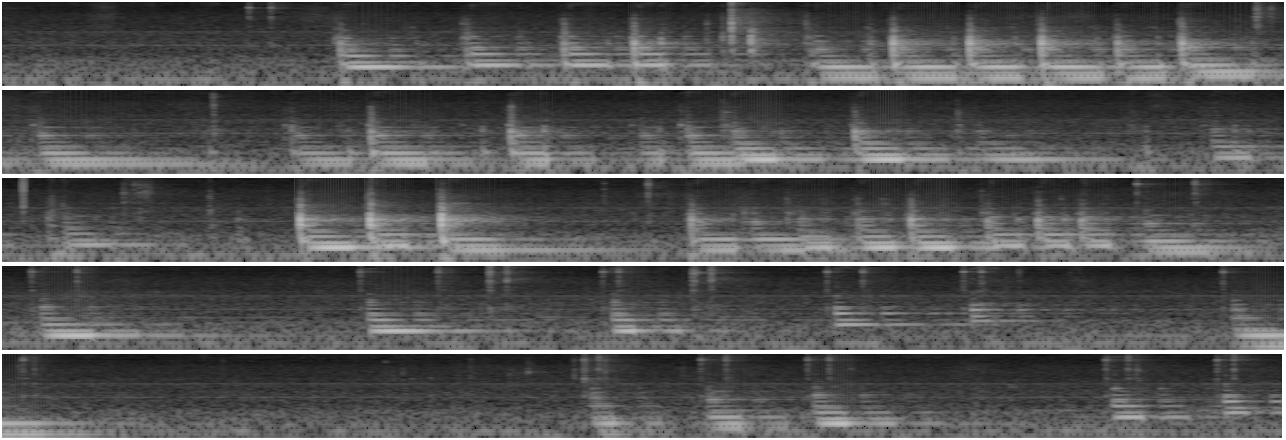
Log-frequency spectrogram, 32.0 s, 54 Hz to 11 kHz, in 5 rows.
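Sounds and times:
electronic keyboard low notes: 1.6 - 20.4, 21.0 - 26.4, 28.5 - 32.0.

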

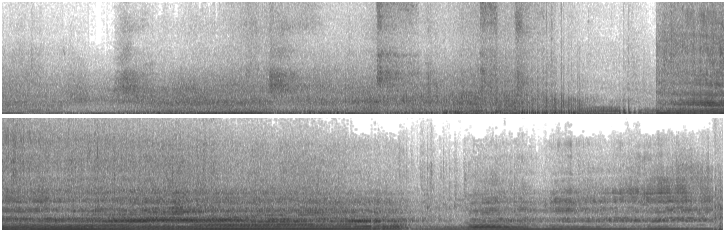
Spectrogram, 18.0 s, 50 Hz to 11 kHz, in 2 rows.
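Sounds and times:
high-revving rally car engine: 0.0 - 18.0
rally car engine revving: 0.0 - 18.0.

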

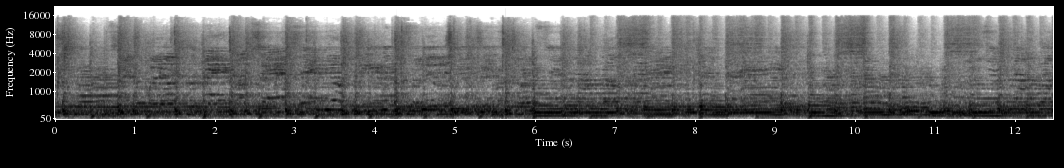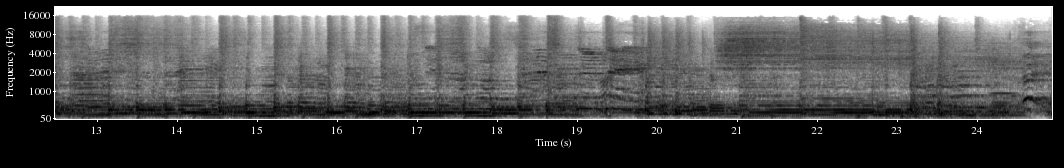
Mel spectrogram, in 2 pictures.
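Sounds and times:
drum kit steady beat: 0.0 - 24.9
electric bass: 0.0 - 24.9
electric guitar: 0.0 - 24.9
woman singing lead: 0.8 - 10.0, 11.2 - 15.0, 16.8 - 20.5.

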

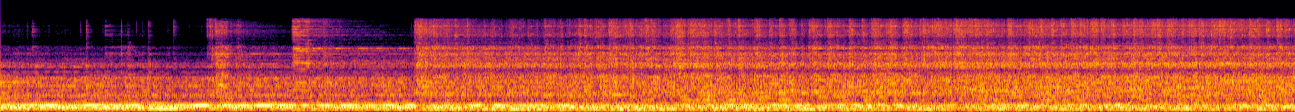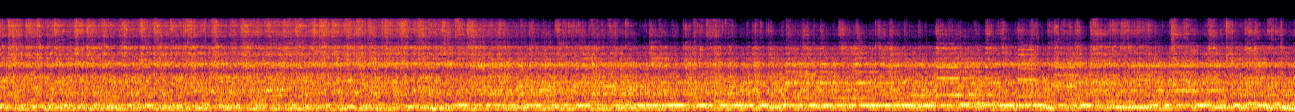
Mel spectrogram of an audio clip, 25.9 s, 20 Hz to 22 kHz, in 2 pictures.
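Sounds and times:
acoustic guitar fast picking: 4.1 - 25.9.

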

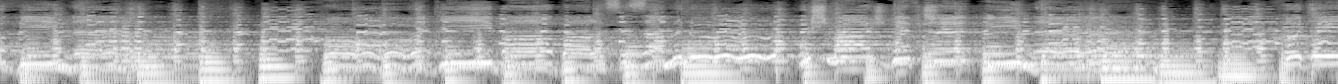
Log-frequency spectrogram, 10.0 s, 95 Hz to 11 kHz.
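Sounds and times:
rhythmic bass accompaniment: 0.0 - 10.0
wavering folk melody: 0.0 - 10.0.

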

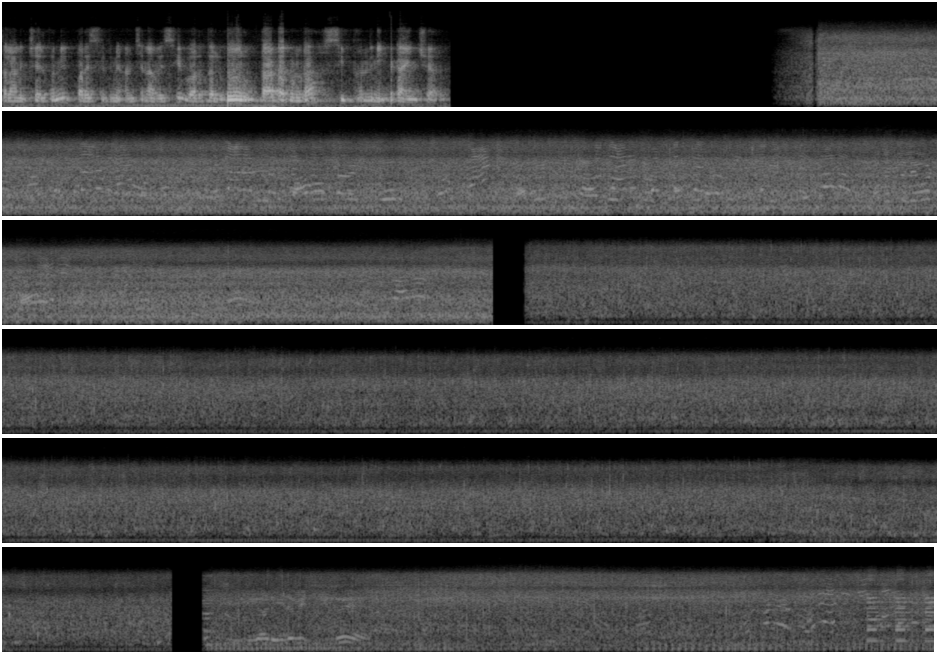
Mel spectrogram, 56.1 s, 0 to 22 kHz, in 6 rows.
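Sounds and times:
floodwater rushing: 7.8 - 56.0.

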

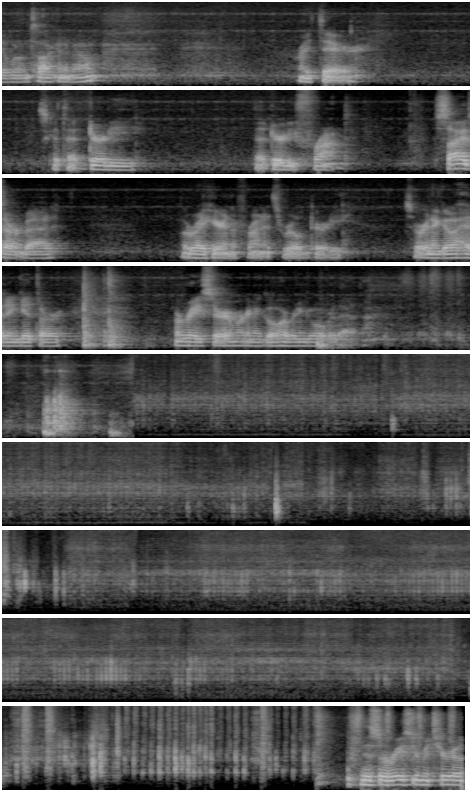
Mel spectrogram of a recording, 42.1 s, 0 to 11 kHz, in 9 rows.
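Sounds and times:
eraser rubbing on suede: 18.0 - 19.1, 36.3 - 42.0.

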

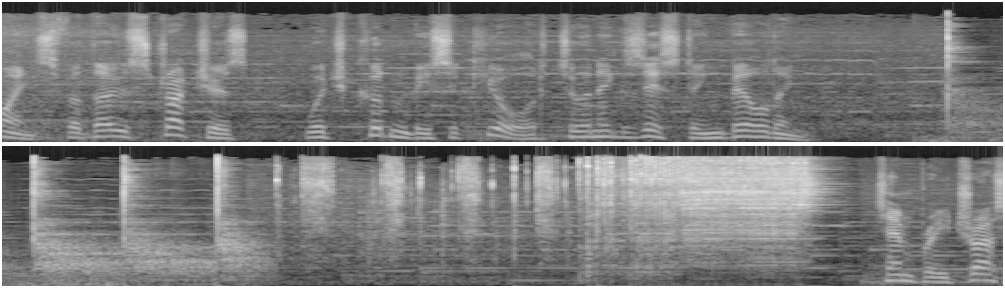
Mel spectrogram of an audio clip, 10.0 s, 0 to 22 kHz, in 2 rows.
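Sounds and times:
hammer striking metal: 4.7 - 6.6.

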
